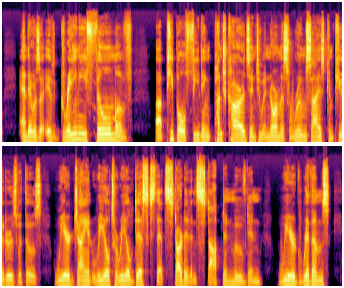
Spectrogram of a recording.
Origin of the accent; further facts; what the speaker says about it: Los Angeles, California, United States; Okay, so I grew up in Los Angeles in the 1970s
